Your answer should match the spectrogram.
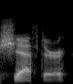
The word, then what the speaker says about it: Schefter: Right before you do prop bets, did anyone see that Adam Schefter said 3 hours ago that CJ, what did I say? Schefter? Sorry. No, it is Schefter. It is Schefter.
